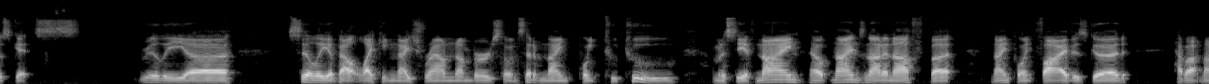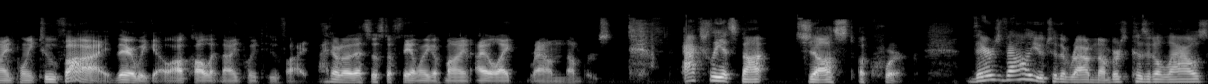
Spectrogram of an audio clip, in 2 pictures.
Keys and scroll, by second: 0.3 Left, 2.3 shift+Left, 3.0 shift+Left, 7.0 BackSpace, 8.9 Up, 10.6 Right, 11.2 shift+Left, 11.5 shift+Left, 11.9-12.2 typing.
